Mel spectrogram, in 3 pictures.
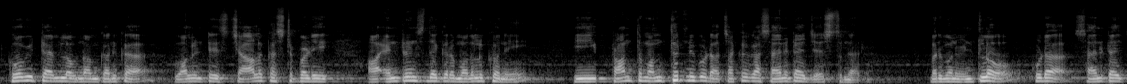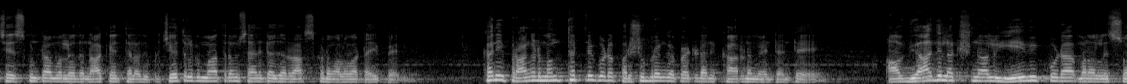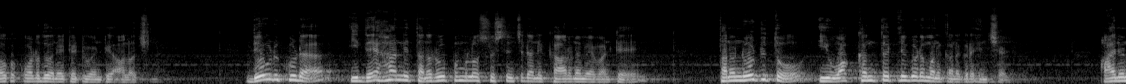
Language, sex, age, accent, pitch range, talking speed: Telugu, male, 50-69, native, 135-175 Hz, 120 wpm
